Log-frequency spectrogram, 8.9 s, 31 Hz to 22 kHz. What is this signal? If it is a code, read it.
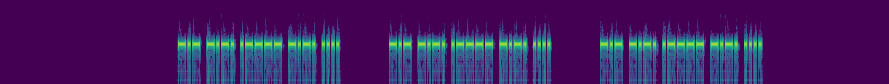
Morse code, heard as a keyed tone, about 50 wpm, 700 Hz. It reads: KC1CH KC1CH KC1CH
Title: USA Call Signs - 5 Characters - Repeated 3x - 50wpm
